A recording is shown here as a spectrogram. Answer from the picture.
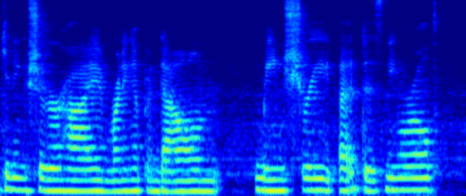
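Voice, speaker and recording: With an American accent, a woman talks in a fairly low, monotone voice with flat intonation over noticeable background noise. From Missouri, St. Louis. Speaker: live streamer. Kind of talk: casual live stream chat. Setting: livestream at home in bedroom. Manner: slow.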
